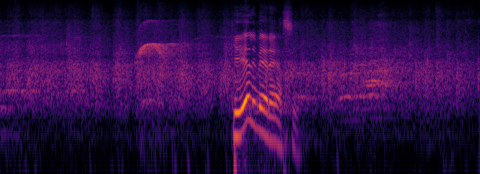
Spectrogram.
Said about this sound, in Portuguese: Ele merece o nosso grito, ele merece o nosso aplauso.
